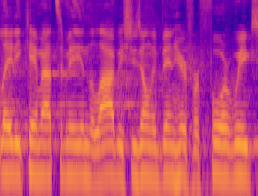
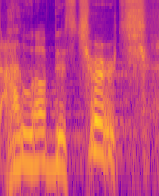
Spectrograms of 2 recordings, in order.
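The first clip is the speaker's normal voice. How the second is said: loud, high, fired-up exclamation; booming delight, climbing in pitch; elated shout; 6 semitones higher, 7 dB louder, slower than usual. Retold or imitated. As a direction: shout it out to rally the crowd. Elated reply, retold to congregation.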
